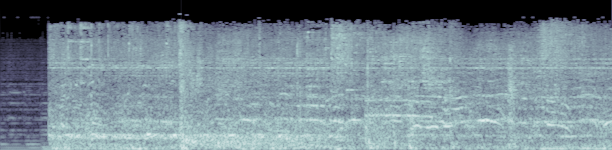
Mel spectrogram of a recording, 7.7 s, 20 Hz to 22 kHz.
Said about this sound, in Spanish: tras 6 noches seguidas consecutivas en las que las imágenes han sido de saqueo, revueltas, violencia callejera, protestas, con sonidos como estos que dejaban los ataques a edificios públicos o incendios a coches en París, Toulouse, Lyon o Marsella.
